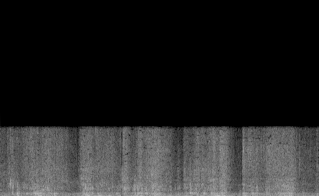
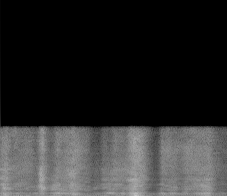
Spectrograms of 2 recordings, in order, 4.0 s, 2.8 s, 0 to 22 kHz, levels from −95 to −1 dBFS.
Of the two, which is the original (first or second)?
first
